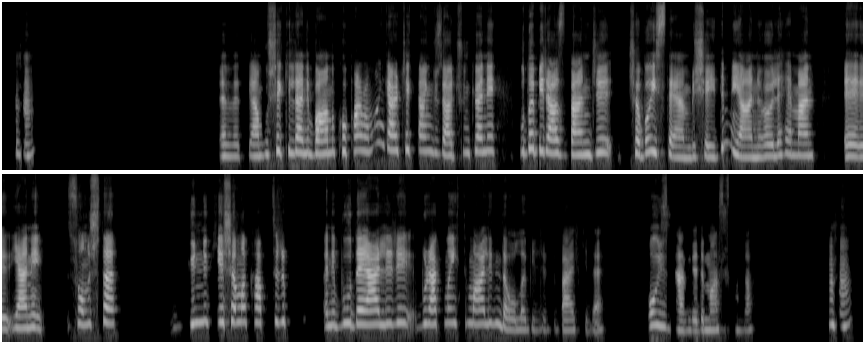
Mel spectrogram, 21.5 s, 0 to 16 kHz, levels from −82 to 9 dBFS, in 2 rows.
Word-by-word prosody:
Hı 265 - -14
hı. 235 - -13 2.3
Evet, 225 0 -6
yani, 230 -1 0
bu 255 - -9
şekilde, 300 +1 0
hani, 280 -3 +3
bağını 275 +2 +4
koparmaman 320 +9 -2
gerçekten 330 -2 +1
güzel. 250 -4 +1
Çünkü, 285 +5 -4
hani, 315 +1 +2 0.3
bu 300 - -9
da 365 0 +3
biraz 280 -6 +4
bence 255 +3 +3 0.2
çaba 280 +2 -1
isteyen 210 -9 +1
bir 210 - -7
şey, 210 -1 -2
değil - - -9
mi? 305 - +2
Yani, 210 -2 +2
öyle 230 +3 -3
hemen, 240 -2 +3 0.4
eee, 215 -2 +1
yani, 230 -1 +3 0.3
sonuçta 305 +3 +1 0.9
günlük 330 +2 -4
yaşama 335 0 +1
kaptırıp, 330 +1 -5 0.4
hani, 265 0 -6
bu 315 -2 -5
değerleri 300 +2 +5
bırakma 310 +1 +1
ihtimalin 310 -1 -4
de 235 - -4
olabilirdi 195 0 -16
belki 190 -1 -8
de. - - -14 0.6
O 280 +2 -3
yüzden 205 -8 -5
dedim 195 +1 -10
aslında. 195 -1 -13 1.0
Hı 290 - -5
hı. 275 +5 -13
275 Hz, 130 wpm, -23 LUFS, 225-310 Hz, 2.3 s, değerleri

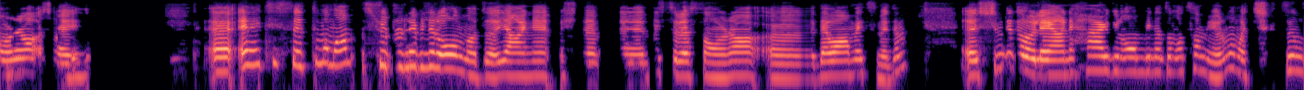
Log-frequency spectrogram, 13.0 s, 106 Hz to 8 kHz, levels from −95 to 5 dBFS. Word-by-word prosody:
sonra 240 +2 +1 0.2
şey 195 +1 -1 1.3
Eee, 255 0 +7
evet, 355 +3 +3
hissettim 370 0 -4
ama 370 -1 +3 0.2
sürdürülebilir 325 -1 -1
olmadı. 225 -10 +3
Yani, 215 0 0
işte, 205 0 -7 0.3
eee, 195 0 -4
bir - - -17
süre 210 -2 +1
sonra, 210 +1 -1 0.2
ııı, 185 -1 -6
devam 215 +1 +3
etmedim. 230 - -6 0.5
E, 215 0 +3
şimdi 290 +7 -7
de 310 -3 -2
öyle, 235 -2 +7
yani, 225 +1 +6
her 275 0 +5
gün 270 0 -5
10.000 255 0 -1
adım 255 0 -7
atamıyorum 255 -4 -6
ama 250 -7 -5
çıktığım 270 +7 -6
240 Hz, 135 wpm, -20 LUFS, 210-290 Hz, 1.3 s, Eee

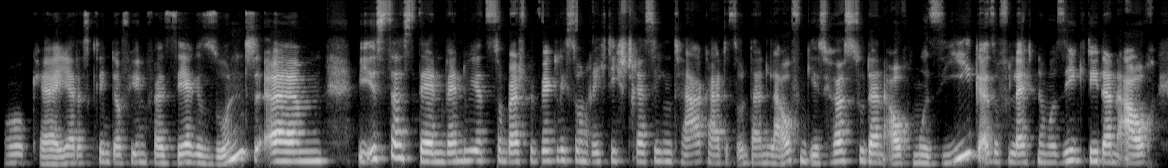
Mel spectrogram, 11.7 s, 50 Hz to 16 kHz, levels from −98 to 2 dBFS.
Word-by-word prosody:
Okay, 165 -4 -1
ja, 170 - +1
das 170 0 -8
klingt 190 +3 -8
auf 170 0 -5
jeden 185 0 -6
Fall 170 -2 -3
sehr 185 +2 +3
gesund. 175 - 0
Ähm, 210 0 +5 0.3
wie - - -1
ist 255 +1 +2
das 275 -2 +1
denn, 200 -3 +3
wenn 200 +1 +2
du 215 - -3
jetzt 210 0 -2
zum 220 - -5
Beispiel 200 +1 0
wirklich 220 +1 -1
so 215 - -4
'n 210 - -4
richtig 195 +2 -5
stressigen 200 0 -4
Tag 195 0 -4
hattest 170 -2 -5
und 165 +3 -10
dann 165 +1 -5
laufen 200 +6 -2
gehst? 170 -1 -5
Hörst 210 +2 +1
du 220 - -4
dann 185 -2 +2
auch 165 +1 0
Musik? 175 - 0
Also 195 +1 +2
vielleicht 185 -1 0
'ne 190 - -6
Musik, 200 +5 -3
die 210 -2 +1
dann 185 -1 +3
auch, 175 0 +4
195 Hz, 215 wpm, -25 LUFS, 170-210 Hz, 0.3 s, Ähm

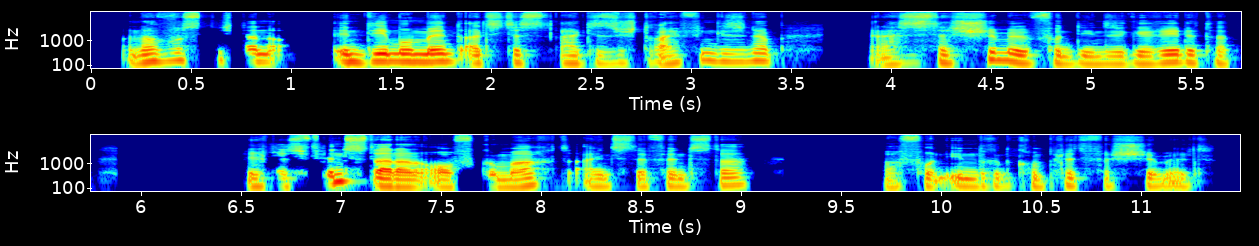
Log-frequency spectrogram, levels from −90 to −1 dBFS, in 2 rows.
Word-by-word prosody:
Und - - -5
da 145 +1 +3
wusste 160 0 -2
ich 165 - -12
dann 145 -1 +2 0.3
in 140 -1 +3
dem 150 0 +6
Moment, 145 0 +6
als 125 0 0
ich - - -7
das 130 -1 -1
als 125 +1 -4
diese 120 0 -6
Streifen 130 +6 -3
gesehen 145 0 -4
habe. 155 - -2 0.4
Ja, - - -5
das 110 +5 -4
ist 130 - 0
der 135 - +1
Schimmel, 140 -1 +3
von 125 -2 -3
dem 115 -1 -3
sie 115 0 -3
geredet 130 +2 +2
hat. 115 - -6 0.8
Ich - - -1
habe 125 - -12
das 125 - -4
Fenster 190 -10 +6
dann 115 -1 +6
aufgemacht. 110 +3 -1
Eins 120 0 -4
der 115 - -4
Fenster 135 +3 -3 0.7
war - - -8
von - - -3
innen 120 -1 -1
drin 130 -1 -8
komplett - - -7
verschimmelt. - - -6
130 Hz, 215 wpm, -24 LUFS, 120-145 Hz, 0.8 s, dem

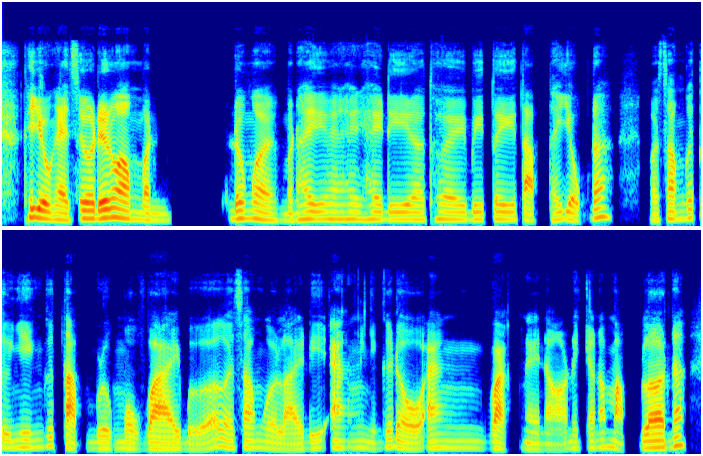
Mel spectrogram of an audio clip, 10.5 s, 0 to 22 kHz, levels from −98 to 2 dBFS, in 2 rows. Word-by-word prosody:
Thí 160 - +4
dụ 145 -3 +8
ngày 120 -2 +4
xưa 140 +5 +5
đi, 145 +1 +10
đúng 160 - +7
hông? 140 -4 +7
Mình 115 -2 -2 0.5
đúng 140 +1 +1
rồi, 120 -5 +2
mình 110 +1 -7
hay 130 +1 +1
hay 130 -1 -4
hay 130 -1 -4
hay 130 +1 -1
đi, 125 0 -2
a, 125 -1 -2
thuê 130 -1 -3
PT 130 0 -2
tập - - +2
thể 120 - -6
dục 130 0 -2
đó, 160 +3 +1 0.3
rồi 110 - -6
xong 135 +3 -1
cái 155 - -2
tự 125 - -7
nhiên 125 +1 -6
cứ 155 - -7
tập - - +4
được 110 -1 -6
một 105 -3 -6
vài 105 -1 +3
bữa, 150 - -4
rồi 125 -4 -3
xong 125 0 -4
rồi 110 - -5
lại 95 -1 -3
đi 115 +4 -8
ăn 120 -2 -3
những 105 -4 -12
cái 140 - -5
đồ 105 -5 0
ăn 120 +1 -5
vặt - - +3
này 100 -2 -7
nọ 90 0 -4
để 115 - -10
cho 120 - -5
nó 130 - -5
mập 125 -4 -2
lên 120 +1 +5
á. 155 +2 +1
125 Hz, 305 wpm, -25 LUFS, 110-130 Hz, 0.5 s, đi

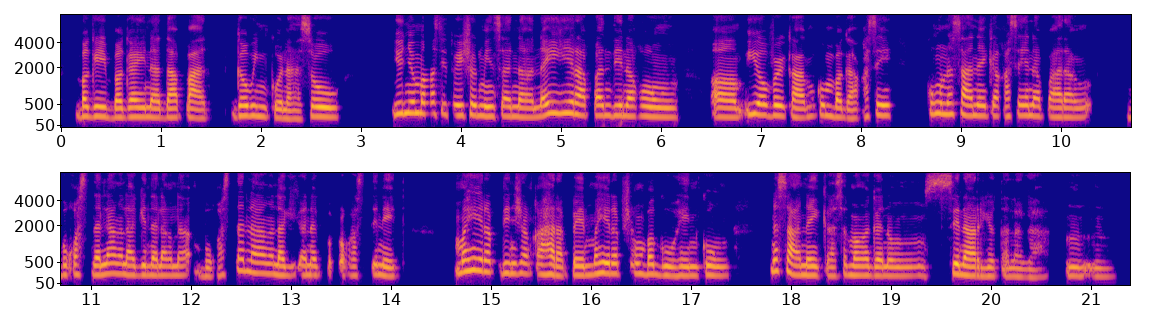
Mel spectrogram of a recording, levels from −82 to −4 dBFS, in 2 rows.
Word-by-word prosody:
bagay-bagay 205 -1 +2
na 195 -1 +1
dapat, 195 -2 +2 0.2
gawin 230 -2 0
ko 190 -1 -1
na. 170 -1 -3
So, 205 +3 +3 0.5
'yon 275 +2 +1
'yong 285 -1 +3
mga 275 0 -3
situation 235 0 0
minsan 215 -1 +1
na 195 -1 0
nahihirapan 245 -1 +2
din 230 -1 +2
akong, 210 -2 0 0.3
um, 200 -1 +3
i-overcome, 230 -6 +2
kumbaga. 205 -7 0
Kasi, 235 +2 0 0.3
kung 275 0 0
nasanay 240 -4 +2
ka 230 - 0
kasi 220 +2 -2
na 225 - +2
parang, 200 -1 -1 0.4
"Bukas 205 +1 -3
na 205 0 +2
lang", 235 0 +1
lagi 205 -2 0
na 200 -1 0
lang 195 0 -1
na 200 - -4
bukas 195 -2 -8
nalang, 250 -6 0
lagi 200 -2 0
ka 210 - -3
nagpo-procrastinate, 195 -1 -4 0.5
mahirap 275 0 +2
din 240 0 -3
siyang 235 -1 -2
kaharapin, 200 -2 +1
mahirap 230 0 +2
siyang 230 -1 -4
baguhin 195 -2 0
kung, 190 -1 -1 0.4
nasanay 250 -9 +3
ka 185 - -5
sa 200 - -2
mga 195 -1 +1
gano’ng 185 0 -3
senaryo 190 -2 +2
talaga, 165 -2 -8 0.2
mm. 175 -2 -6
210 Hz, 150 wpm, -21 LUFS, 195-235 Hz, 0.5 s, So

